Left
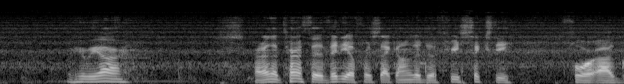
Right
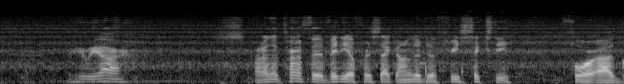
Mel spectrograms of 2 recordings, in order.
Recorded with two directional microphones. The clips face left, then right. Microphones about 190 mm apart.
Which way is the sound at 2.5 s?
15° left (ahead or behind).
